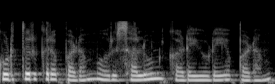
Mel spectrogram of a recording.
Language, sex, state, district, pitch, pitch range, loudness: Tamil, female, Tamil Nadu, Nilgiris, 210 Hz, 200-240 Hz, -18 LUFS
